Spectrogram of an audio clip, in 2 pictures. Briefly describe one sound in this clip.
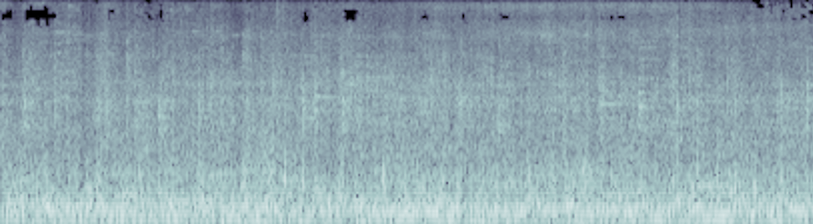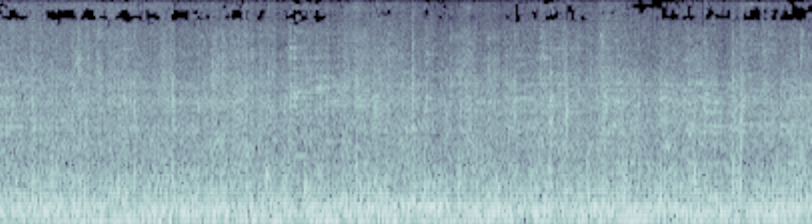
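Steel wheels clatter and squeal on the rails.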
